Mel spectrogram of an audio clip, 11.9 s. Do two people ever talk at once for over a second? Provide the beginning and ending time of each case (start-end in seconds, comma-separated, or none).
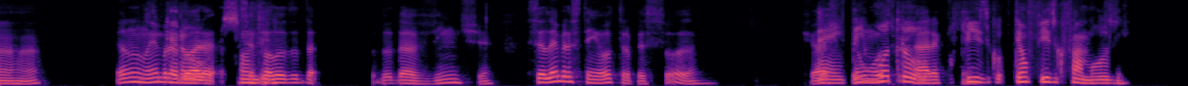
1.3-2.8, 8.1-9.8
